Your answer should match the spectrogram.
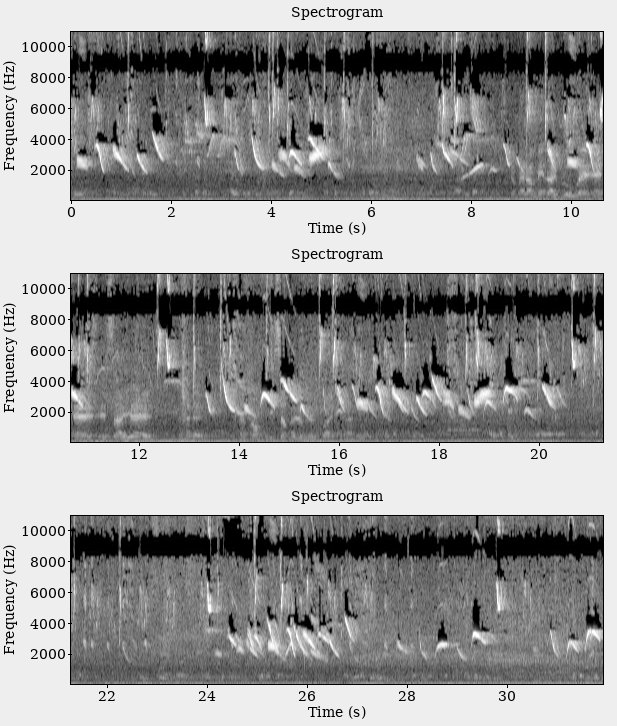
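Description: Several caged songbirds singing at once, with rapid overlapping downward-sweeping chirps in repeated flurries, over a low background rumble.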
